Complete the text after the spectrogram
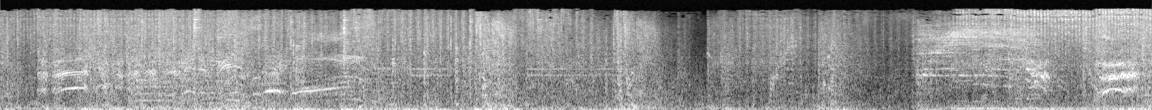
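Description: Rapid energy gunfire crackles.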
